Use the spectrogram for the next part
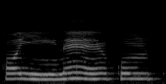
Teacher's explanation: السين هنا في همس جريان نفس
